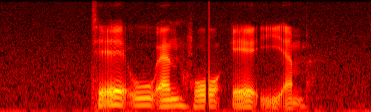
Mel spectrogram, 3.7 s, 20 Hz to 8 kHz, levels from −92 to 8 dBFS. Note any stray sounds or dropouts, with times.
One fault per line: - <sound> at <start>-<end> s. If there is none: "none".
- dropout at 2.0-2.1 s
